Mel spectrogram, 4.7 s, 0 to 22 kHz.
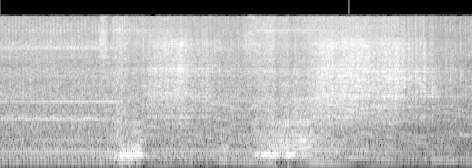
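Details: VW Jetta Mk4 2.0 petrol engine revved twice: harsh buzzy rattle rising with each rev. The car also has an obvious exhaust leak and a burnt-wood campfire smell; the cause of the rattle is unknown.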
